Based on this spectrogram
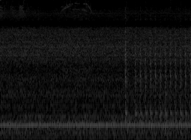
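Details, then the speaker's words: IBM XT hard drive after FDISK partitioning, before formatting: steady mid-pitched hum with faint rapid ticking joining halfway; sounds bad, though owner unsure whether it may be normal for this drive. "just sounds bad. Like, really bad. It could be normal, too. I don't know. I don't remember how this drive behaved in its previous system, so..."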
